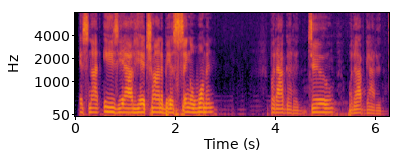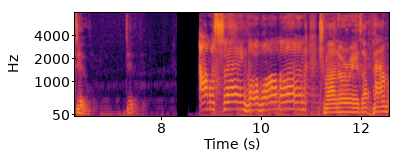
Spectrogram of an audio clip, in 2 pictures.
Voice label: female to male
